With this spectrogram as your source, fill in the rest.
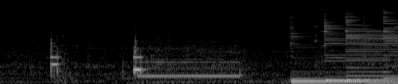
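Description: A short beep, then a longer held tone, followed by a loud, steady dual-pitch telephone tone, like DTMF keypad dialing of an extension on a Panasonic KX-TES824 PABX phone system.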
